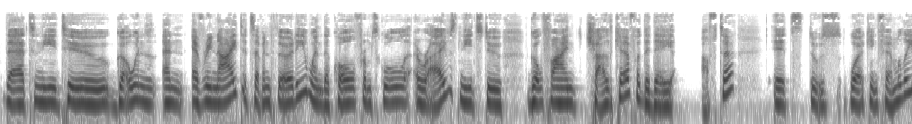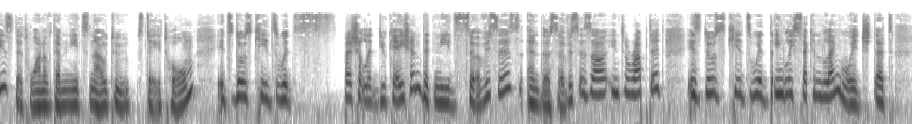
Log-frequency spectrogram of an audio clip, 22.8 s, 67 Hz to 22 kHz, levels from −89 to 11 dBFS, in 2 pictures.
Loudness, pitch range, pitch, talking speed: -24 LUFS, 170-235 Hz, 185 Hz, 160 wpm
